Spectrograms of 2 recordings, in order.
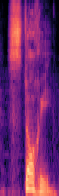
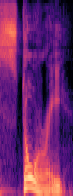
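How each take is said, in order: First: The word is said with a German pronunciation. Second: The word is said with an English pronunciation. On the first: The word sits inside a German sentence. "when I have a German sentence that includes the word story, I say story" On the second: The word sits inside an English sentence. "And when I speak English, of course I say story"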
